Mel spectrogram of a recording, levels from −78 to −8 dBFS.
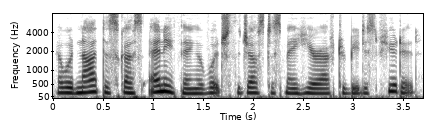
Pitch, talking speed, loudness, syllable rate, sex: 185 Hz, 210 wpm, -18 LUFS, 6.2 syllables/s, female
